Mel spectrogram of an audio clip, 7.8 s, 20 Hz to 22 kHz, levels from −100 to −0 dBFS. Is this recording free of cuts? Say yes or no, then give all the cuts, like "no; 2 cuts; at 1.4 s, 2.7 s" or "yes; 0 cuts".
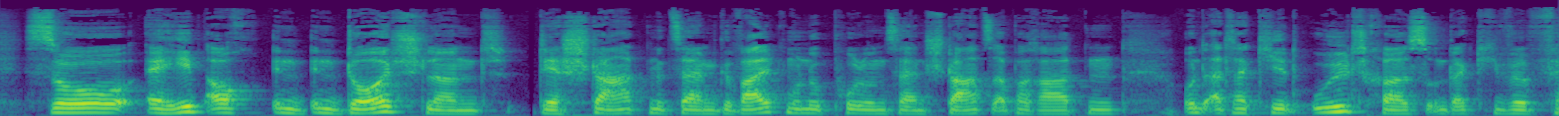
no; 2 cuts; at 1.0 s, 1.5 s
